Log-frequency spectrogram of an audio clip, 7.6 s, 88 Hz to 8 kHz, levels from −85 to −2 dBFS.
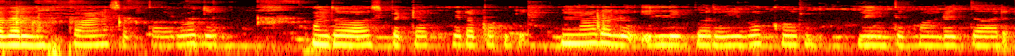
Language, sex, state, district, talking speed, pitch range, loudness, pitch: Kannada, female, Karnataka, Mysore, 95 wpm, 215-225 Hz, -20 LUFS, 220 Hz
